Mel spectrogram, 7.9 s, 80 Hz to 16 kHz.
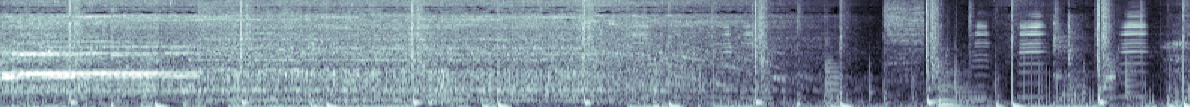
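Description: An electric mixer whisks 500 grams of egg whites for meringue cookies, a loud, steady motor whir that later turns choppier with clattering bursts near the end.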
